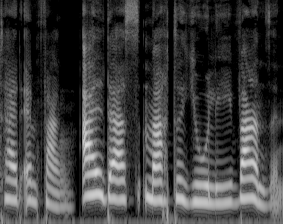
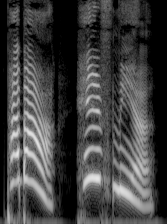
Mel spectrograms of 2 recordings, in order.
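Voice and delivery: much higher, louder wail; pinned girl shrieking for her father; cry for help; 10 semitones higher, 6 dB louder, slower than usual. Acted. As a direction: scream for her dad.

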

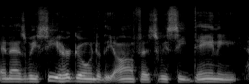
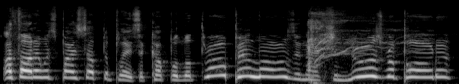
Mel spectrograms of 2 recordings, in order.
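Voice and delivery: very high, loud hammed-up rant; sarcastic mock outburst; 10 dB louder than usual. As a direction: yell the sarcasm in cartoon exasperation. Raphael's sarcastic retort, acted.

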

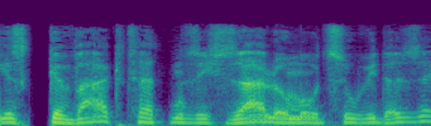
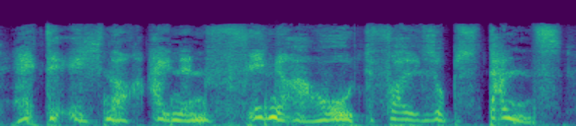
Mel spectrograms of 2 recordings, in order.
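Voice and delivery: high, ghostly, sighing echo voice; a lost spirit murmuring its lament from a kettle; high wistful whispery phantom; faint melancholy echo; 9 semitones higher than usual. A narrator's reading. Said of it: "raunte sie".

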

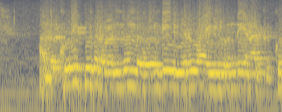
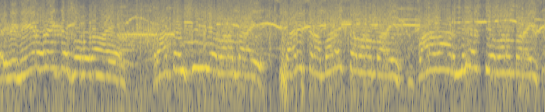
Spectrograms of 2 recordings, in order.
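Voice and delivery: thunderous political oratory; 7 semitones higher than usual. Real, not acted. Rousing praise of the community.

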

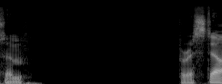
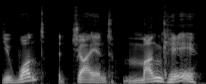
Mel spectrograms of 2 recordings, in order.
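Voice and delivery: raging duke; 6 semitones higher, 5 dB louder than usual. Acted. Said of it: "the duke raged".

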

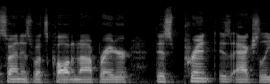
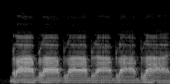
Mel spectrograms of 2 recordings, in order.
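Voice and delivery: lower, lightly voiced droning blah; mock what a bored dog hears, trailing off; dog hearing blah; 4 semitones lower than usual. A teacher mimics what a dog hears, in a low droning blah. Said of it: "the dog is hearing is like".

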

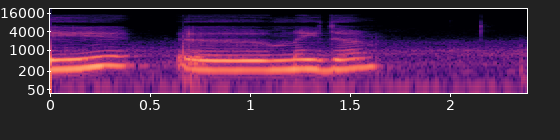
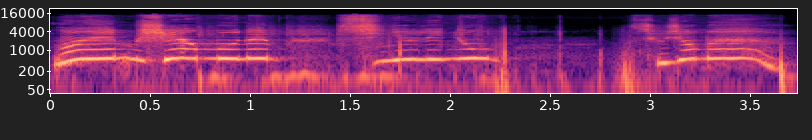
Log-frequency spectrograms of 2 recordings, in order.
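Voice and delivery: very high, loud, fast rant; loud rapid frustrated yelling; angry shout; 11 semitones higher, 5 dB louder than usual. Real, not acted. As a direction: blow up at the idle teammate. Teammate doing nothing, raging.

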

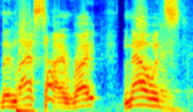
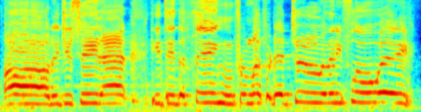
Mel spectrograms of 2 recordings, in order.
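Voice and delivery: mock amazement; 6 semitones higher than usual. Streamer pointing out a copied game move, mock amazement. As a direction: gush in a high, put-on awed voice. Mock thrilled gushing at trailer.

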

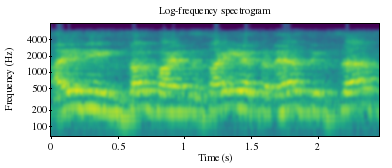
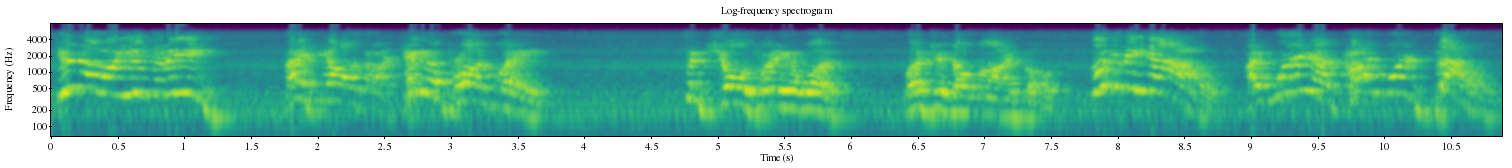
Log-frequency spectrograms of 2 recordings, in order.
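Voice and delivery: theatrical outburst; 8 semitones higher than usual. Acted. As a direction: bellow your lost glory to the room. Max laments his fallen glory.

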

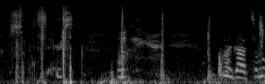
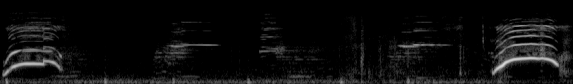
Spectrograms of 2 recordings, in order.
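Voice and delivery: high, loud joyful cheering; excited whoops; 10 dB louder than usual. Real, not acted. Kid on the swing cheers, high and loud. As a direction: shout for joy from the swing.

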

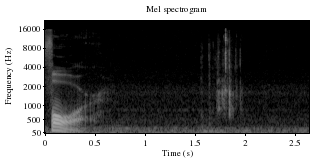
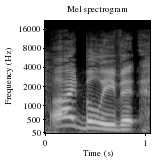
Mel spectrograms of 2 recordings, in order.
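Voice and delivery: higher, louder exclamation; emphatic concession; 7 semitones higher, 5 dB louder than usual. Real, not acted. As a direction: call it out emphatically. Repeating the line to self.

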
